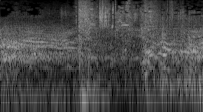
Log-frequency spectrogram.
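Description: Film battle sound mix: a loud, dense din of shields and weapons clashing in a melee, with men shouting.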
